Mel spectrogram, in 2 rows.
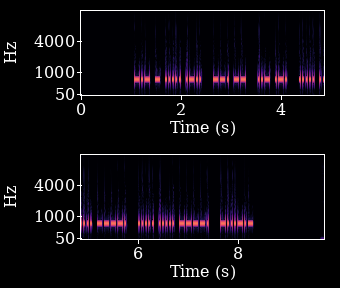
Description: Morse code, heard as a keyed tone, about 36 wpm, 690 Hz. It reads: KT5L GM UR 559 559 <BK>
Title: SOTA QSO Practice 35wpm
